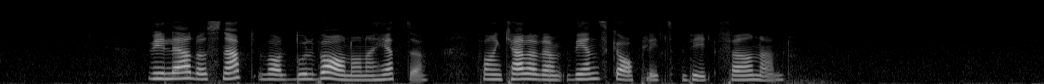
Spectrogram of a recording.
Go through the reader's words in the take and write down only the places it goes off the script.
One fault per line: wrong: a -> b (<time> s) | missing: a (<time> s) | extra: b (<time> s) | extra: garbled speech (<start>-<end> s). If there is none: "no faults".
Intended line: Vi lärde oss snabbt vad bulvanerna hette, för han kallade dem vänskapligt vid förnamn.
no faults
